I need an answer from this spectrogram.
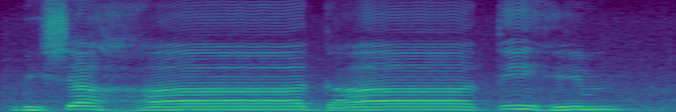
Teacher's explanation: شین پہ زبر ہے، اس کو لمبا نہیں کرنا، ہا اور دال دونوں کو لمبا کرنا ہے کیونکہ دونوں کے اوپر کھڑی زبر ہے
